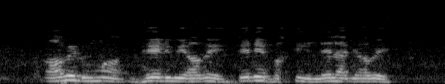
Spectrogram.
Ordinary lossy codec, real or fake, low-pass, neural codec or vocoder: AAC, 64 kbps; real; 10.8 kHz; none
